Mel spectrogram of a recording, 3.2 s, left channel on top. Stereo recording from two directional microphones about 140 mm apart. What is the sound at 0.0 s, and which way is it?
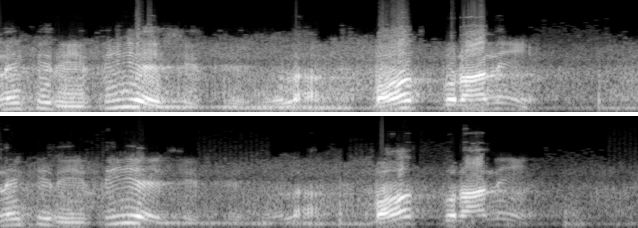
Speech, 20° left (ahead or behind).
